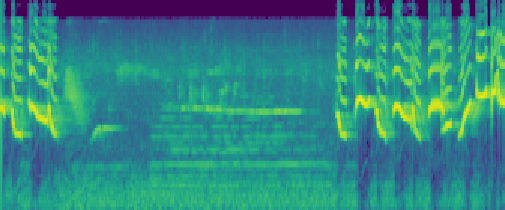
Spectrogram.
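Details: Oriental magpie-robin singing loudly to set other magpie-robins singing: two bursts of strong, varied whistled and slurred notes separated by a quieter pause with a thin steady tone and low rumble.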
